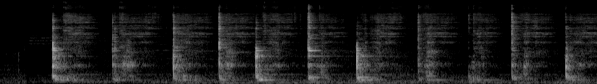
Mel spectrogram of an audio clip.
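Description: Fenugreek seeds dry-roasting in a pan for green chilli pickle, stirred with a spoon: about ten sharp, rhythmic scrapes and clinks of the spoon against the pan, close and fairly loud, with no voices.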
